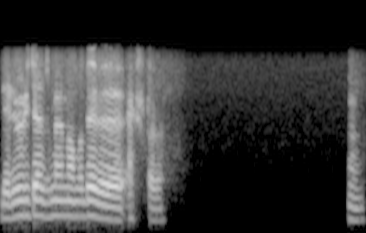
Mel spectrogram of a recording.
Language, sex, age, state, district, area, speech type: Bengali, male, 18-30, West Bengal, Kolkata, urban, conversation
